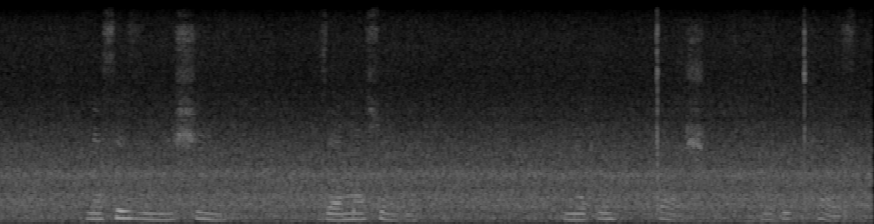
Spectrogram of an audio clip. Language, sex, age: Zulu, female, 19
